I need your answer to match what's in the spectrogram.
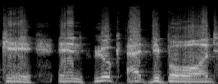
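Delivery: slow delivery, each word drawn out. Imitating your grade ten French teacher speaking to the class, in an Arnold Schwarzenegger-like teacher voice. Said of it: "So your French teacher was Arnold Schwarzenegger?".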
